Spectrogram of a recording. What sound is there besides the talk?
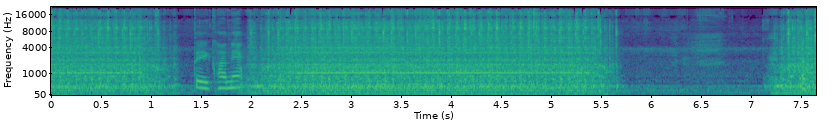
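sewing machine stitching a pillow cover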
